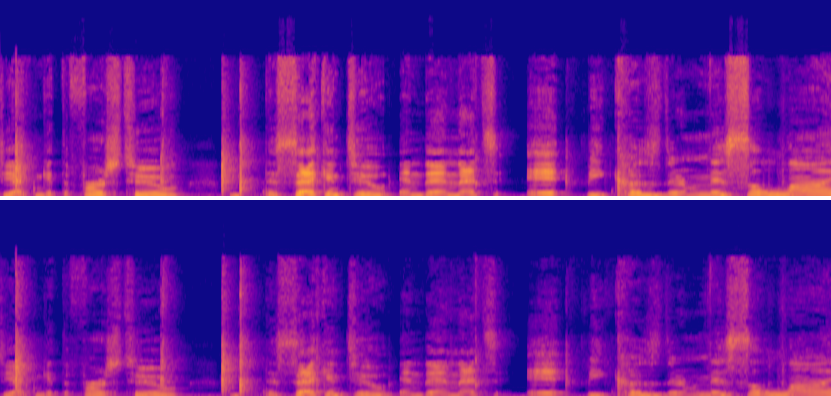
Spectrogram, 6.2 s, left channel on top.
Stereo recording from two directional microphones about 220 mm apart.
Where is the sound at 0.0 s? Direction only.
30° left (ahead or behind).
